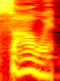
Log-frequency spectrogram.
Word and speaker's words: Samhain: sam heym have you seen that but it's pronounced sawwin oh it's a guy it's a tradition that's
